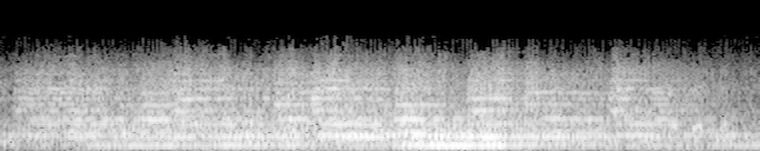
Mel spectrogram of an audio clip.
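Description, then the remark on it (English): Church bells ring out loudly and continuously, their overlapping tones blending into a dense, sustained peal that holds steady for several seconds without pause. “Don't fail to ring the bells to let me know all is well.”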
